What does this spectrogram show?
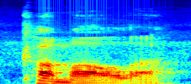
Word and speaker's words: Kamala: so but it it's pronounced lately it is pronounced Kamala Cala harrisa okay right Camila would be more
